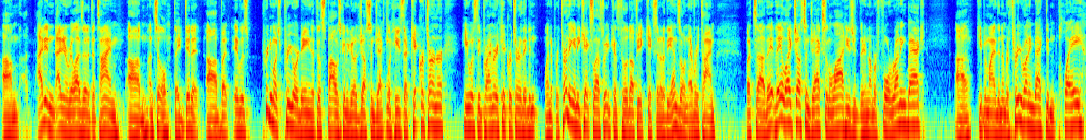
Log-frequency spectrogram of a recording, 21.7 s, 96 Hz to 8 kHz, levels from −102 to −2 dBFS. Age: 20-39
